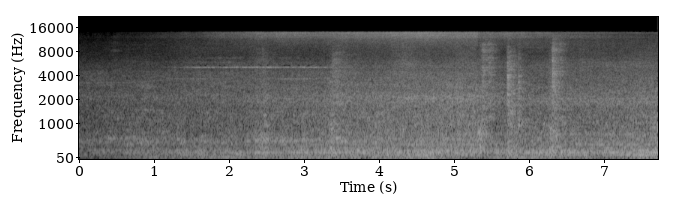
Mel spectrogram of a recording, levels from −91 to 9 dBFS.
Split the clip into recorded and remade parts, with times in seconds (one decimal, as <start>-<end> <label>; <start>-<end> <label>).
0.0-7.7 recorded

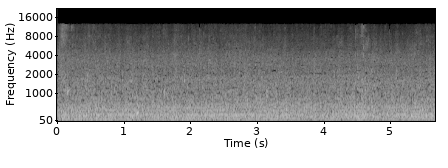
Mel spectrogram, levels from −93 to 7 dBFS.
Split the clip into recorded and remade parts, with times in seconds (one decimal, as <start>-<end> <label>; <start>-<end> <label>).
0.0-5.7 recorded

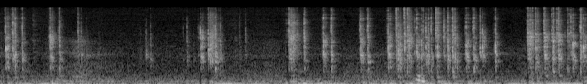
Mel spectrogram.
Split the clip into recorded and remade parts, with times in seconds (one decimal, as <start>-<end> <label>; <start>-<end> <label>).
0.0-1.1 recorded; 1.1-4.3 remade; 4.3-5.9 recorded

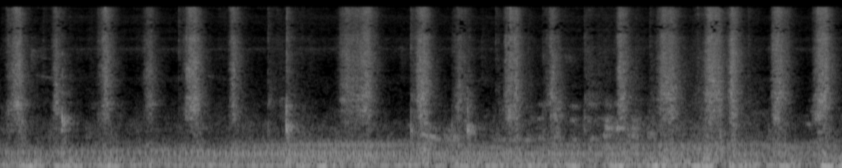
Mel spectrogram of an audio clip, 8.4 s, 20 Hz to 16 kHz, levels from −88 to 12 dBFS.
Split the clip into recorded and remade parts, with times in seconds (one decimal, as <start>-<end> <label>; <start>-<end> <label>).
0.0-0.7 recorded; 0.7-2.0 remade; 2.0-3.0 recorded; 3.0-4.3 remade; 4.3-5.9 recorded; 5.9-6.9 remade; 6.9-8.4 recorded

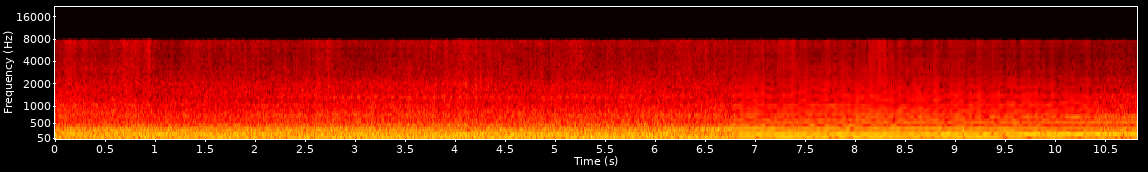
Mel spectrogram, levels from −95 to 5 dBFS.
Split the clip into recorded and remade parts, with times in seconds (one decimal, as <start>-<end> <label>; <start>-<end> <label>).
0.0-6.8 recorded; 6.8-10.4 remade; 10.4-10.8 recorded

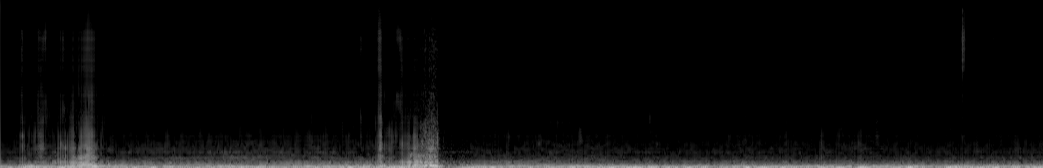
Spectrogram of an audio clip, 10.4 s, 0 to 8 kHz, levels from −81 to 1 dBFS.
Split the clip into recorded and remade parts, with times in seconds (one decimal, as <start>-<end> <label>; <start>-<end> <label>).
0.0-4.2 remade; 4.2-4.7 recorded; 4.7-10.4 remade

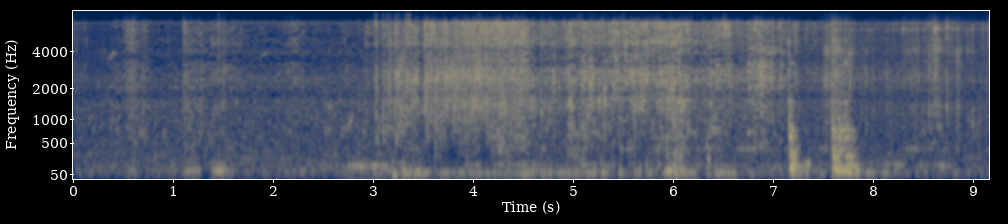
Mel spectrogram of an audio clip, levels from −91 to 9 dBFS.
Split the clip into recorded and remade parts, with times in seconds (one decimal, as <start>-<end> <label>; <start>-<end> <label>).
0.0-2.0 recorded; 2.0-3.2 remade; 3.2-9.2 recorded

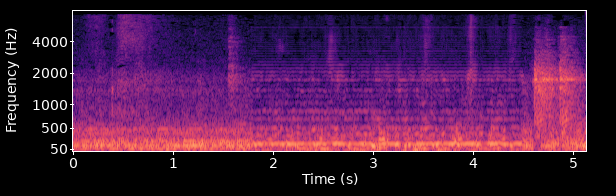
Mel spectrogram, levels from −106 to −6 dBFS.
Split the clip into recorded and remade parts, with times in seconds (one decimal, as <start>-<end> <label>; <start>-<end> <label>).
0.0-1.8 recorded; 1.8-4.5 remade; 4.5-5.1 recorded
